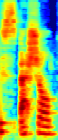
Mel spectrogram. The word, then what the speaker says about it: special: We'll get more into this later, but sh in the middle of a word like this can often be spelled C-I. And then here's a sight syllable for us to start remembering, A-L, which really sounds like schwa L, special.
